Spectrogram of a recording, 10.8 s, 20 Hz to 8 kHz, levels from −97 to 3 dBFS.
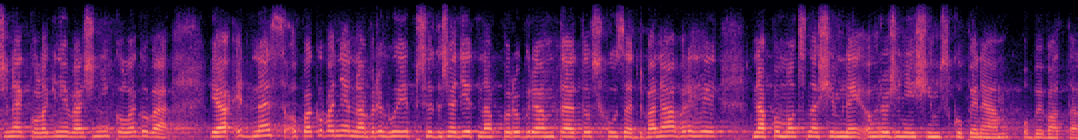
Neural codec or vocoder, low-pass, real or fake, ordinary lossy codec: codec, 16 kHz, 16 kbps, FreqCodec, larger model; 7.2 kHz; fake; Opus, 16 kbps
